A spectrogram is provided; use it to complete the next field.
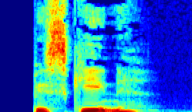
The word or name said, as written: beskinne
